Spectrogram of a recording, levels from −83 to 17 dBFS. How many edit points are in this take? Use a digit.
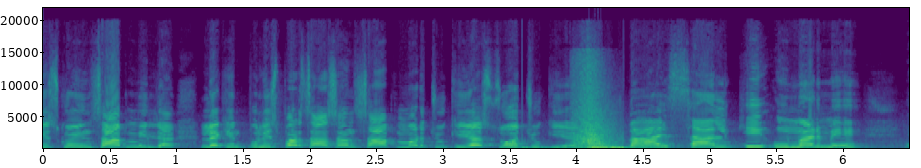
1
